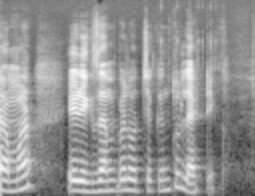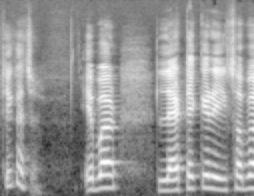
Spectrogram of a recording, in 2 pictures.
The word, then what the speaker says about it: LaTeX: এর এক্সটেনশন জানো কেউ ল্যাটেকের ফাইলের ডট টেক্সট ঠিক আছে ডট টি সি টেক্সট এবার আমি বারবার বলছি ল্যাটেক্স কিন্তু একচুয়ালি এটা ভুল উচ্চারণ সঠিক উচ্চারণ ল্যাটেক কে কে উচ্চারণ হয়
